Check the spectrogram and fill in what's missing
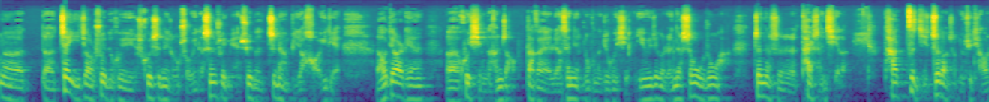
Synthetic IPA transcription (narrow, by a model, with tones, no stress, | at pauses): nə˩ə˧ʈ͡ʂɤ˥˧i˥˩t͡ɕjɑ˥˧ʊʂwe˥˧ɪd̪ə˧xwe˥˧ɪxwe˥˧ɪʂɻ̩˥˧ne˥˩ʈ͡ʂʊ˧˥ŋswɔ˨˩we˥˩ɪd̪ə˩ʂə˥nʂwe˥˩mjɛ̰˧˥nʂwe˥˩ɪd̪ə˩ʈ͡ʂɻ̩˥˧ljɑ˥˩ŋpi˨˩t͡ɕjɑ˥˩ʊxɑ˨˩ʊi˥˩jɛ̰˨˦nɻa˧˥xt̪i˧ɐ˞˥˩t̪ʰjɛ˥n | ə˧xwe˥˩ɪɕi˨˩ŋd̪ə˦xə˧˥nʈ͡ʂɑ˨˩˦t̪a˥˧ka˥˩ɪljɑ˨˩ŋsa˥nt̪jɛ˨˩nʈ͡ʂʊ˥ŋʰxʰn˧˥t͡ɕjo˥˧xwe˥˩ɪɕḭ˨˩˦ŋi˥nwe˥˧ɪʈ͡ʂɤ˥˩ɡə˩ɻə˧˥nd̪ə˨ʂɤ˥ŋu˥˩ʈ͡ʂʊ˥ŋɐ̰˨˩ʈ͡ʂə˥nd̪ə˨ʂɻ̩˥˩˧t̪ʰa˥˩ɪʂə˧˥nt͡ɕʰi˧˥lə̰˧t̪ʰa˥t͡sɹ̩˥˩t͡ɕi˨˩ʈ͡ʂɻ̩˥t̪ɑ˥˩ʊʈ͡ʂə˨˩nmə˦t͡ɕʰy˥˩jɑ˧˥ʈ͡ʂ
